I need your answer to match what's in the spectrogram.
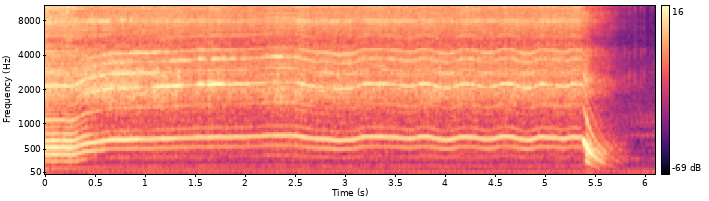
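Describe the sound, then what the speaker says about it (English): A bench grinder shapes a thin-wall tubing wrench, its steady, loud, high whine holding for about five seconds before the wheel lifts off and the pitch sweeps down as the motor winds down. "I marked it where I wanted to grind it"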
